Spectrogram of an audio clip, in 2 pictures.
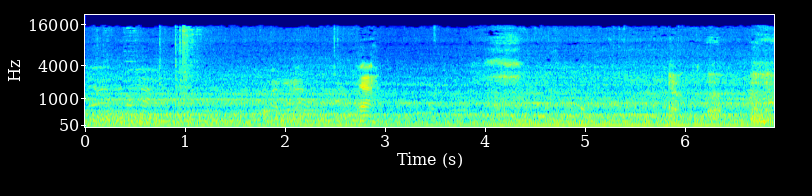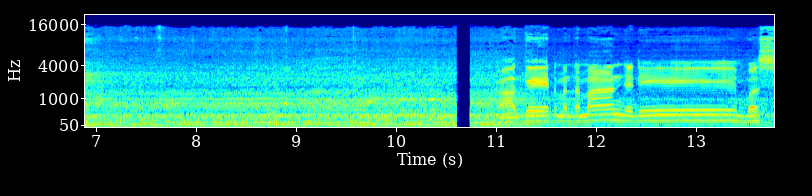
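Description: A bus engine idles and rumbles nearby.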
